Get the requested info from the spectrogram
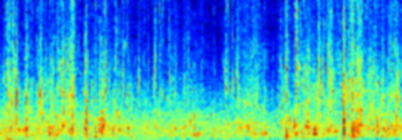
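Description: Small waves lapping at the lake shore, a dense, steady run of little splashes and ticks of water.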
